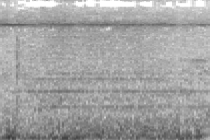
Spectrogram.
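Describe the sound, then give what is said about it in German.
A steady, loud airplane engine drone fills the background as passengers board the airplane, with a broad low rumble and a constant high whine running throughout, no other distinct sounds standing out. “So, steigen wir mal ein ins Flugzeug jetzt.”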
